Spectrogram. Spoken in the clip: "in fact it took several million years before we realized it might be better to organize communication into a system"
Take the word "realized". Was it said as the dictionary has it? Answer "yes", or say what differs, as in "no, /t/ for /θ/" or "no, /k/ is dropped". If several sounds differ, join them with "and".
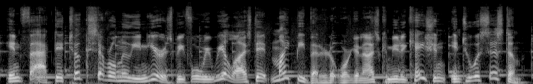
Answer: yes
